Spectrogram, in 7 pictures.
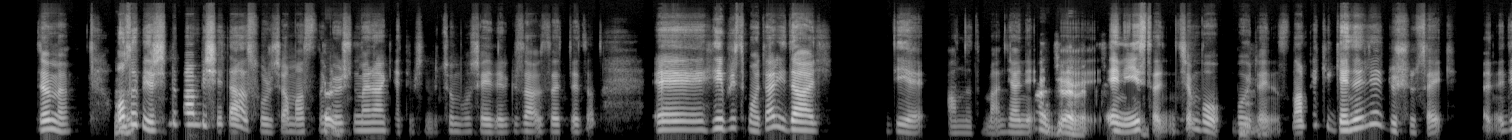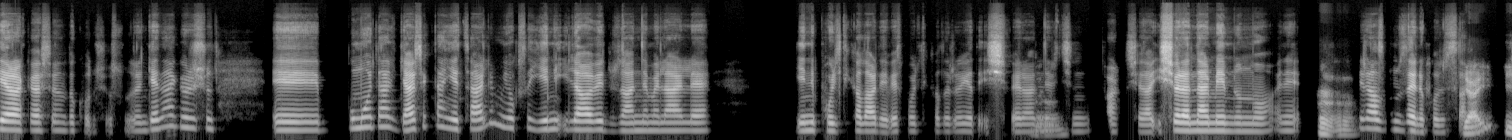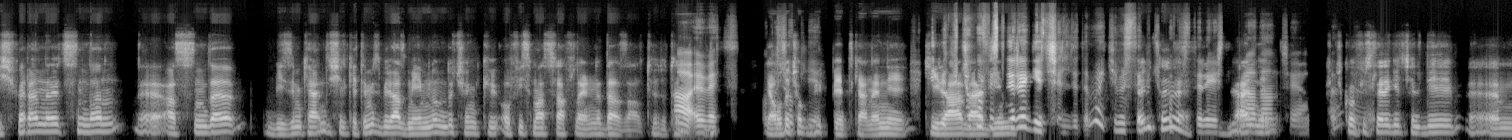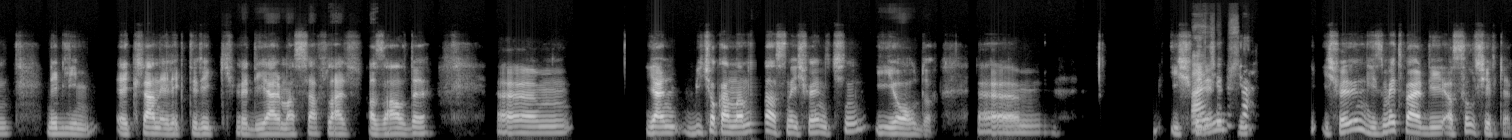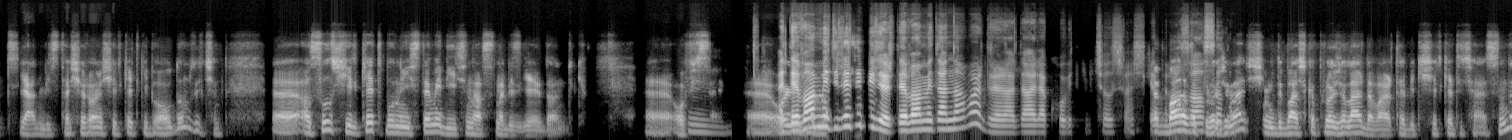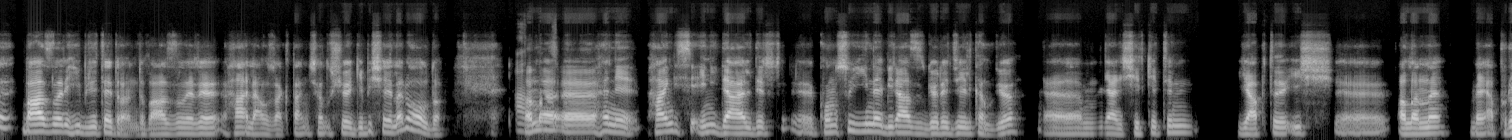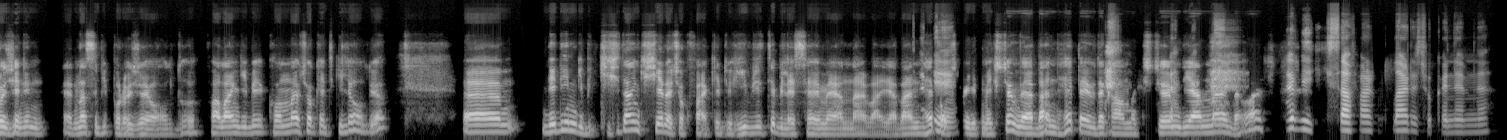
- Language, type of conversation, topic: Turkish, podcast, Uzaktan çalışmanın artıları ve eksileri neler?
- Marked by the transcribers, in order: other background noise; unintelligible speech; tapping; "edilebilir de" said as "ediledebilir"; chuckle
